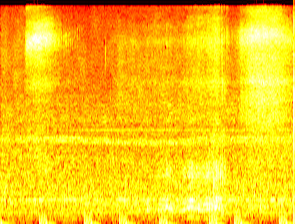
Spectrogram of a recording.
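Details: Fusca, a male Bulldog, snoring while asleep; airy, hissing snore breaths swell at the start and again near the end, with a rougher, grumbling breath in between and a sharp click at the close.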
